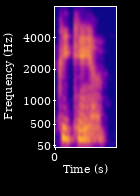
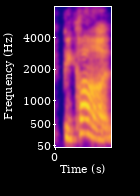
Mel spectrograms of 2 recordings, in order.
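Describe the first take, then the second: First: Pecan as pee-KAN; pecan, pee then can. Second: Pecan as pee-KAHN, broad ah; pecan ending in kahn. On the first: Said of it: "it can't be pronounced pecan". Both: Shown as a demonstration.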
